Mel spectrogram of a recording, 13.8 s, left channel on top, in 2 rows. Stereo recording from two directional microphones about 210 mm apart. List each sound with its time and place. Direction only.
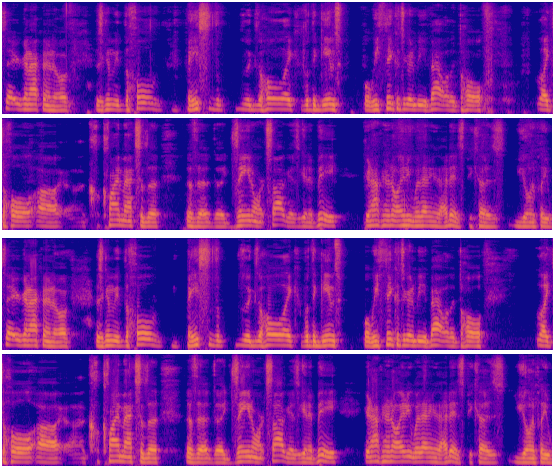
0.0 s a man's voice: 35° right (ahead or behind)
